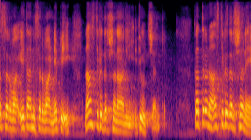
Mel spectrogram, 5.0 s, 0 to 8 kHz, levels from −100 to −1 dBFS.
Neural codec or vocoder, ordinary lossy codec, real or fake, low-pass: codec, 16 kHz, 6 kbps, DAC; none; fake; none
